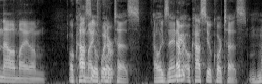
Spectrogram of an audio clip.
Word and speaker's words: Ocasio-Cortez: Alexandria Ocasio-Cortez. Mm-hmm. Right. So it's not Acacia, but I did have the word right. I just pronounced it wrong.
